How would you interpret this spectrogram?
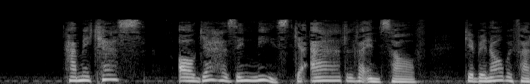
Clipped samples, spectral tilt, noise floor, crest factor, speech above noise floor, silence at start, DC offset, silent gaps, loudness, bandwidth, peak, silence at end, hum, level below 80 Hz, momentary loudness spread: under 0.1%; -6 dB/octave; -53 dBFS; 14 dB; 32 dB; 0.65 s; under 0.1%; none; -23 LUFS; 8.8 kHz; -8 dBFS; 0 s; none; -56 dBFS; 10 LU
